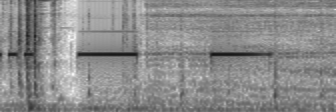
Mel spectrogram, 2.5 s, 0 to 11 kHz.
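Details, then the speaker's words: 2007 Honda Civic Si 2.0 (8th gen): high, even buzz pulsing about once a second with the key turned and no cranking. The faulty ignition switch is confirmed because tapping it with a screwdriver while starting makes the engine fire. "all right everybody this is Jacob with make it easy on repair we have a 2007 Honda Civic Si with the famous ignition buzz know start"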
